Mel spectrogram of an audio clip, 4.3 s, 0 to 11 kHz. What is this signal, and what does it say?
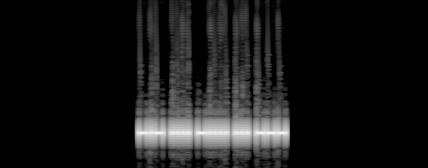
Morse code, heard as a keyed tone, about 46 wpm, 700 Hz. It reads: KH6SO
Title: DXCC-100 Call Signs - 5 Characters - 45wpm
